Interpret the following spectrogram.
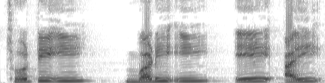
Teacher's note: स्वरों का उच्चारण करते समय जिह्वा का अगला भाग सक्रिय रहता है उसे अग्र स्वर कहते हैं।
